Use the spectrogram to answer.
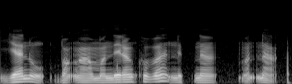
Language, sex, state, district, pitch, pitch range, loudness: Garo, male, Meghalaya, South Garo Hills, 100 Hz, 95-120 Hz, -19 LUFS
